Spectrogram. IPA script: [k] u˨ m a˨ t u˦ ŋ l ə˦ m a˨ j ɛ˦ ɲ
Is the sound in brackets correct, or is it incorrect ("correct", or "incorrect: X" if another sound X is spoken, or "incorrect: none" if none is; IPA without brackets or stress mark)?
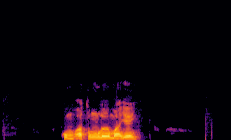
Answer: correct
